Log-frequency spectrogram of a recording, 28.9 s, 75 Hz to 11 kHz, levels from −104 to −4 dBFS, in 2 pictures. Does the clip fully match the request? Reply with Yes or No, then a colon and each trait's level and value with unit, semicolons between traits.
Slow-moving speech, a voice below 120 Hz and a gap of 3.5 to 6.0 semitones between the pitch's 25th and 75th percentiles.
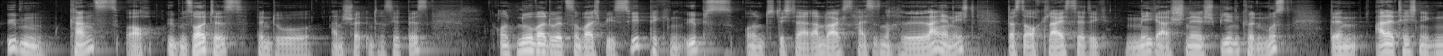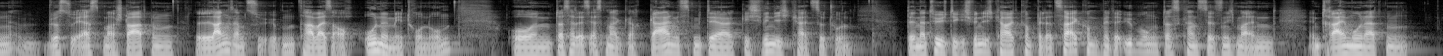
No: average, 180 wpm; very low, 90 Hz; average, 3.8 semitones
